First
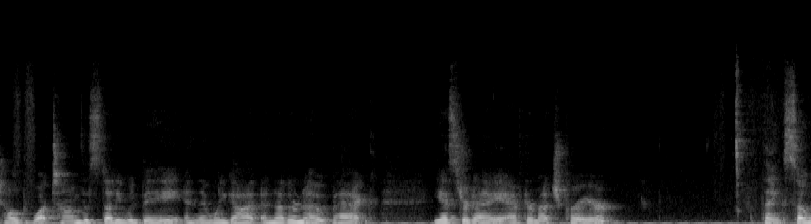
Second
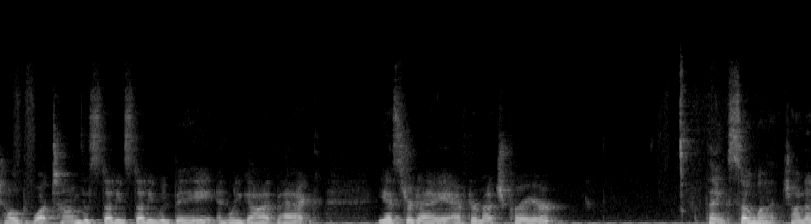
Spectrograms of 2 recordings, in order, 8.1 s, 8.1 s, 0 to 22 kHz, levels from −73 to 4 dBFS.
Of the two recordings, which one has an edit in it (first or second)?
second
